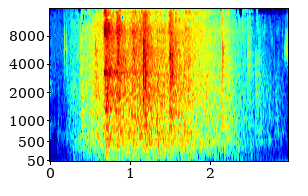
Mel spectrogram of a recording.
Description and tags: Industrial Garage Door Storage Gate Open
industrial, garage, door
